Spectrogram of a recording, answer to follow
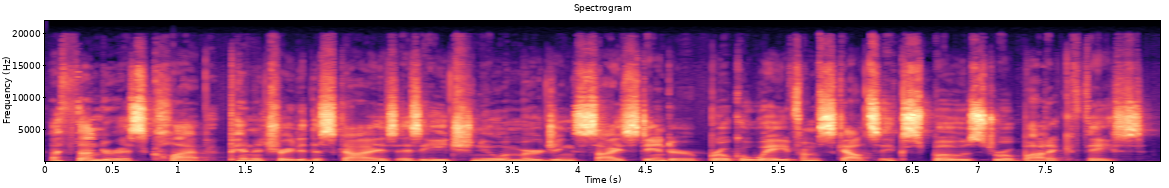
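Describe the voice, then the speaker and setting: A man reading an audiobook in a steady, unhurried narration. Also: mid-range voice. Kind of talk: scripted narration.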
